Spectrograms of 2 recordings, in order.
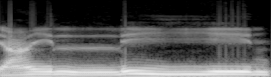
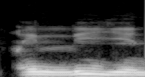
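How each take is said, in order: First: The vowel is drawn out long. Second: The vowel is kept short. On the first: The speaker calls it wrong. "jadi ini tidak terbaca illiyin" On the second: The speaker calls it right. "cuman illiyin"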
